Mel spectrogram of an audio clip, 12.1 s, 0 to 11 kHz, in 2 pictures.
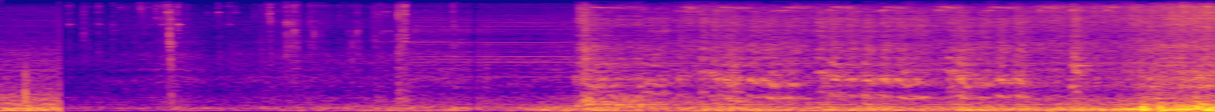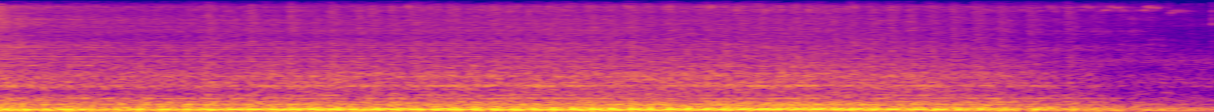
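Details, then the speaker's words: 1977 Lincoln Continental Mark V V8 after three years in storage, new battery, fuel just reaching the filter: starter cranks, engine catches and roars a few seconds, then sags and dies. Fuel starvation stall. "As you can see here, fuel filter is finally starting to get fuel going through it. I think another start or two and it should continue running, but my biggest concern is I don't want to drain the battery, but we'll give it a couple more tries."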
